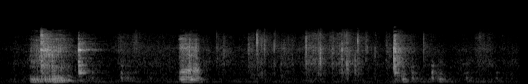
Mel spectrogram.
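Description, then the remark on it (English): Keys jangle and clatter onto a hard tabletop in several short metallic bursts as someone empties their pockets, with quieter rattling and shuffling between the drops. “Keys.”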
